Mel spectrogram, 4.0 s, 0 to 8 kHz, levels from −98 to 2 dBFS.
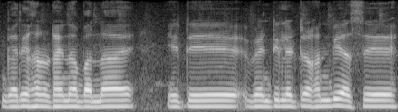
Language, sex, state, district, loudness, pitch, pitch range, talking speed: Nagamese, male, Nagaland, Dimapur, -14 LUFS, 155 Hz, 155-160 Hz, 75 wpm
